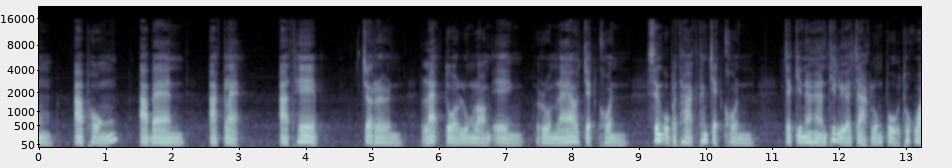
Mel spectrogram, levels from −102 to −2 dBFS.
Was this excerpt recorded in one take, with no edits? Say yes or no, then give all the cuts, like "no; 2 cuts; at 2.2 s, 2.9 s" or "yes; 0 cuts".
yes; 0 cuts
